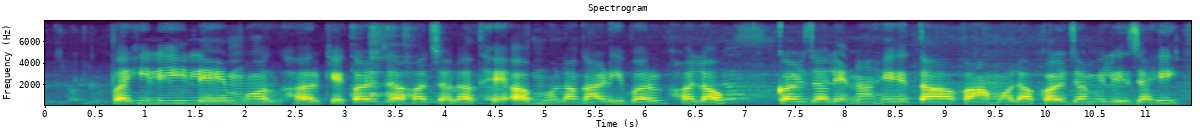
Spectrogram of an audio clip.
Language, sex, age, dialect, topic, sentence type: Chhattisgarhi, female, 18-24, Central, banking, question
